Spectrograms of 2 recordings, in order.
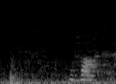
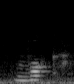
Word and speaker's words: Woche: Woche, which means week. Woche. And of course the W is pronounced as a V in the German language most of the time, not 100% of the time. Woche.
